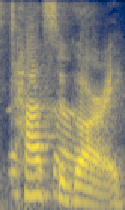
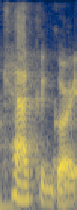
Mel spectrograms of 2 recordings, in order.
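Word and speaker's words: Tasogare: Tasogari. Okay, it's Tasogari. Right, that's what I thought. It's not Kakagori, it's Tasogari.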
